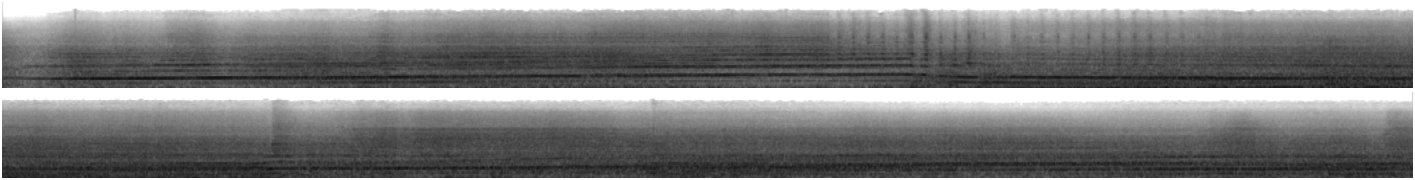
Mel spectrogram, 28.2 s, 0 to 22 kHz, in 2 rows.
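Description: Lamborghini Aventador SVJ Roadster's V12 engine pulling under way. The revs climb for about nine seconds and drop sharply at an upshift, sag for a few seconds, then climb steadily again.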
